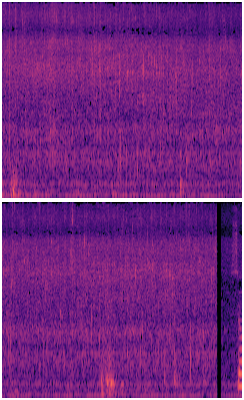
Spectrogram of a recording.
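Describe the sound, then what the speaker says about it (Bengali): Onions fry in a pan until browned for a Bangladeshi ash gourd curry, giving a steady, close, even sizzle that runs without a break and cuts off just before the end. "তো পেঁয়াজ হতে হতে যখন একটু ব্রাউন হয়ে যাবে ততক্ষণ পর্যন্ত"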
